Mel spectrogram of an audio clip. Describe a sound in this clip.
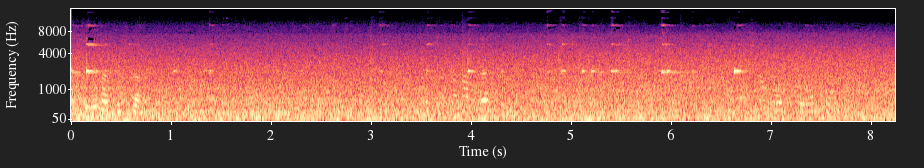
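Water trickles steadily in a forest stream.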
